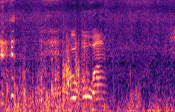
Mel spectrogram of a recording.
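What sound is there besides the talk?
strong wind at Sylvan Lake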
